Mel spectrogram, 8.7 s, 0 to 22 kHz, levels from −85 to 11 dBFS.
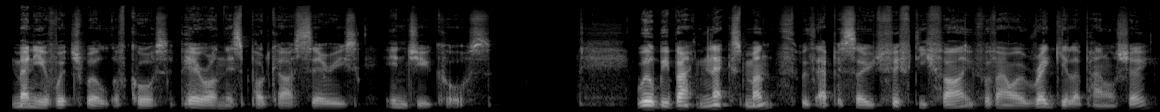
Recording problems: thin; very; fading below 300 Hz

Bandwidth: 17.5 kHz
